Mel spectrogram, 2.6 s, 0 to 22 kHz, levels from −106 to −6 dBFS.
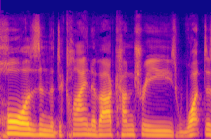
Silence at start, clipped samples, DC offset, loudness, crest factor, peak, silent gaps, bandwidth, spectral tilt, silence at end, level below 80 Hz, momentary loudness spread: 0 s; under 0.1%; under 0.1%; -25 LUFS; 16 dB; -8 dBFS; none; 13.5 kHz; -6.5 dB/octave; 0 s; -66 dBFS; 12 LU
